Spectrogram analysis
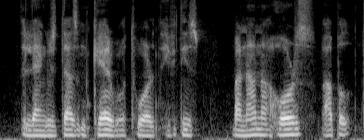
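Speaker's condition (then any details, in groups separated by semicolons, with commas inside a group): No condition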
